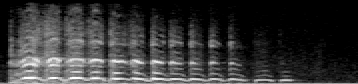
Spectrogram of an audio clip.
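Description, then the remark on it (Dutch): A human voice imitates a horse's whinny: a high, quavering cry that trembles rapidly, slides downward and fades out over about two seconds, fairly loud, with no other talk. “Een paard, dat is een groot wit beest. Net met een Sinterklaas op zijn rug. En hij maakt zo'n geluid, hè?”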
